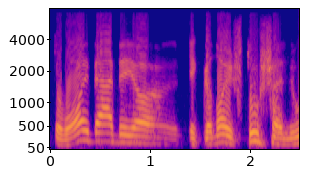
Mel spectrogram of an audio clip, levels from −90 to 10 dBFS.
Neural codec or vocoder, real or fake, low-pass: none; real; 7.2 kHz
